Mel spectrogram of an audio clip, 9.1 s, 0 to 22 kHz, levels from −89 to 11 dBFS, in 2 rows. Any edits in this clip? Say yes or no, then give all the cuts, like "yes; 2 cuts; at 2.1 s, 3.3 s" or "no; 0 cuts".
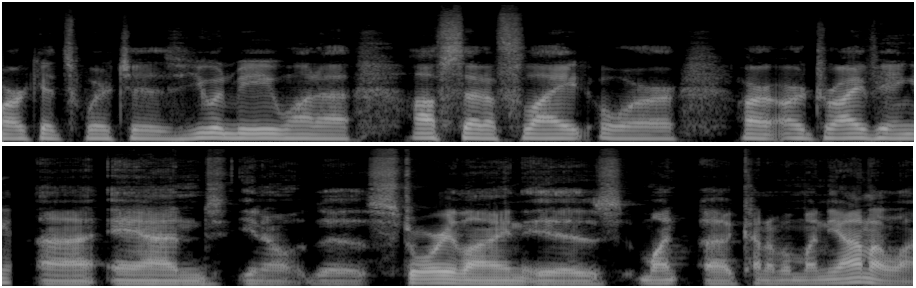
yes; 1 cut; at 4.6 s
